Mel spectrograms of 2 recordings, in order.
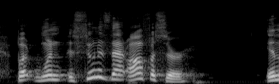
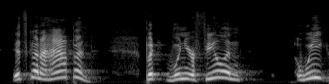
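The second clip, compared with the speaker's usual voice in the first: higher, louder preaching push; fiery preaching; 5 semitones higher, 4 dB louder than usual. Acted. Preacher rallying believers to fight the good fight, fiery. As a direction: drive it home with full force.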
